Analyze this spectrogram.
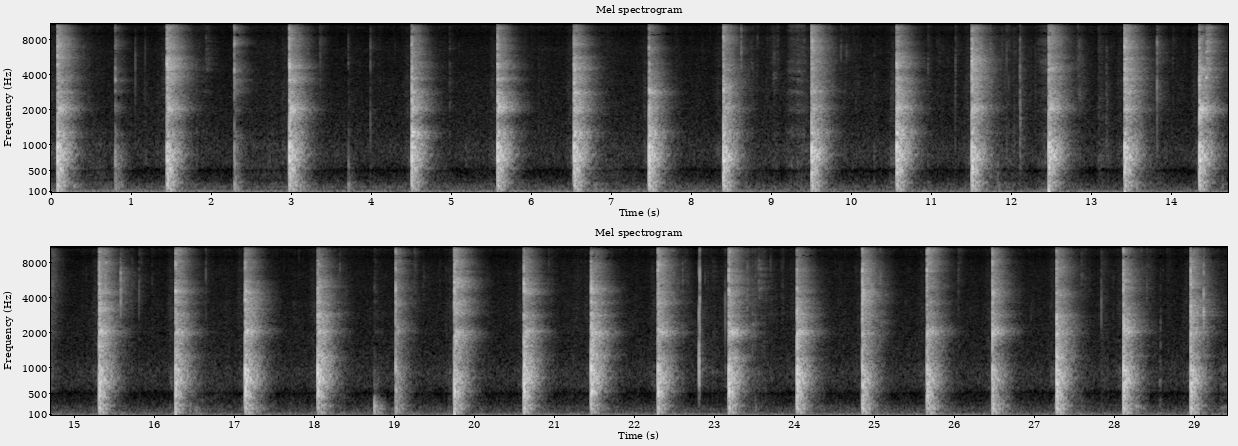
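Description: A hand-forged, case-hardened railroad-spike knife chopping straight down into a log over and over, a sharp wooden chop about once a second, sometimes with a lighter stroke in between. This is an abuse test of the blade's edge retention.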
